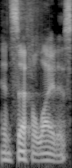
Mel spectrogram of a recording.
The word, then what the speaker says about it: encephalitis: What exactly is viral, I'm going to say it wrong, encephalitis? So is it? – Yeah, that's how it's pronounced.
